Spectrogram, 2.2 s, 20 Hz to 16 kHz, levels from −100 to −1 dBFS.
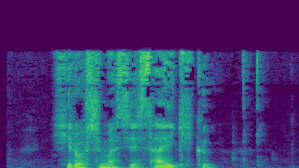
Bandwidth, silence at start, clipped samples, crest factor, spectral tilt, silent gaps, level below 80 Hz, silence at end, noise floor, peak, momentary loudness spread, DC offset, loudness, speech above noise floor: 12 kHz; 0.4 s; under 0.1%; 18 dB; -3.5 dB/octave; none; -48 dBFS; 0.65 s; -46 dBFS; -8 dBFS; 22 LU; under 0.1%; -22 LUFS; 23 dB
